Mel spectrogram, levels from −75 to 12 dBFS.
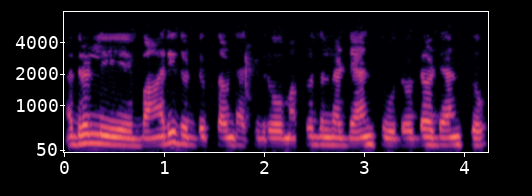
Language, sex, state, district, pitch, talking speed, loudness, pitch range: Kannada, female, Karnataka, Shimoga, 160 Hz, 155 wpm, -19 LUFS, 155-170 Hz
